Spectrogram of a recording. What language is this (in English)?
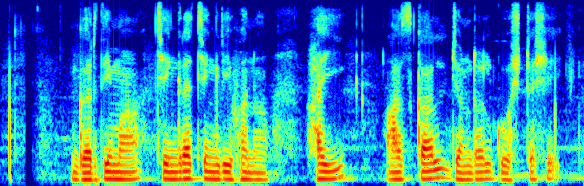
Marathi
